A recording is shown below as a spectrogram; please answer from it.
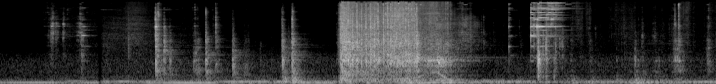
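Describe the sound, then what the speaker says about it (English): A 21mm socket and open-end wrench work the lower rear shock absorber bolt loose on a 2014-2018 Silverado/Sierra. Scattered metallic clicks and clanks are broken by a loud rattling burst midway and a shorter one near the end. "take our 21mm socket and an open-end 21mm wrench and remove this lower bolt"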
